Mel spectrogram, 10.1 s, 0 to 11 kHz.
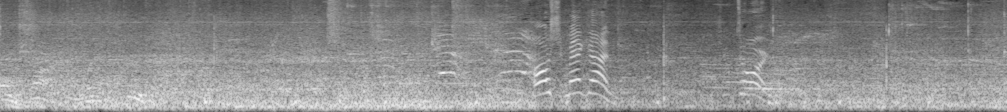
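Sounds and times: arcade machines running: 0.0s - 10.0s.

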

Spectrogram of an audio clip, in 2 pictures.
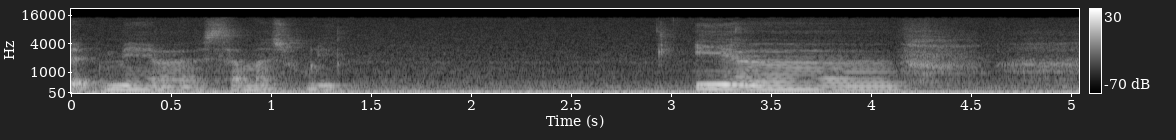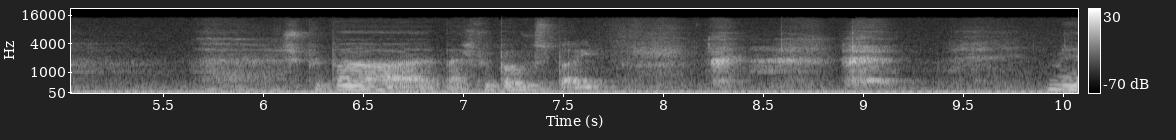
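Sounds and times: woman speaking: 0.0s - 1.4s, 3.0s - 4.4s, 5.7s - 9.1s.

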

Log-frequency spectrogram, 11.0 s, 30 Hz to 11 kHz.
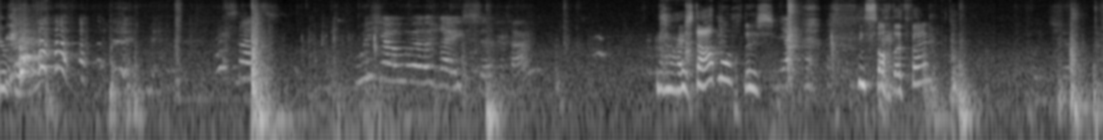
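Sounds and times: trailer ramp landing with thud: 2.1s - 5.8s.

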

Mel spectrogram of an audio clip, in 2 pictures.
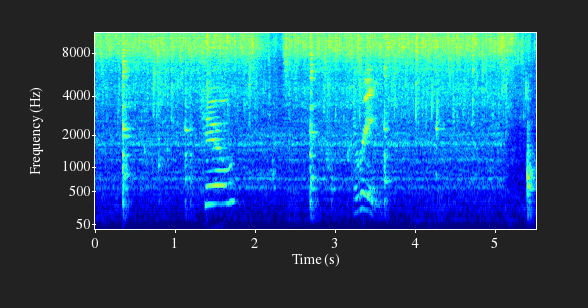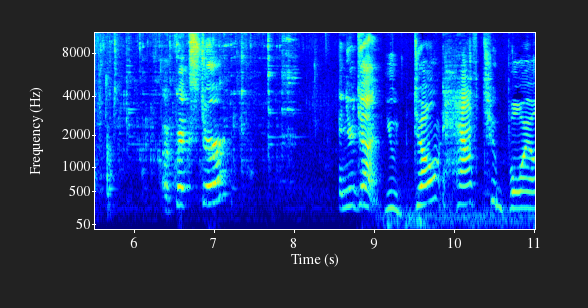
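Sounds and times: tap water pouring into a glass cup: 0.2s - 6.4s.

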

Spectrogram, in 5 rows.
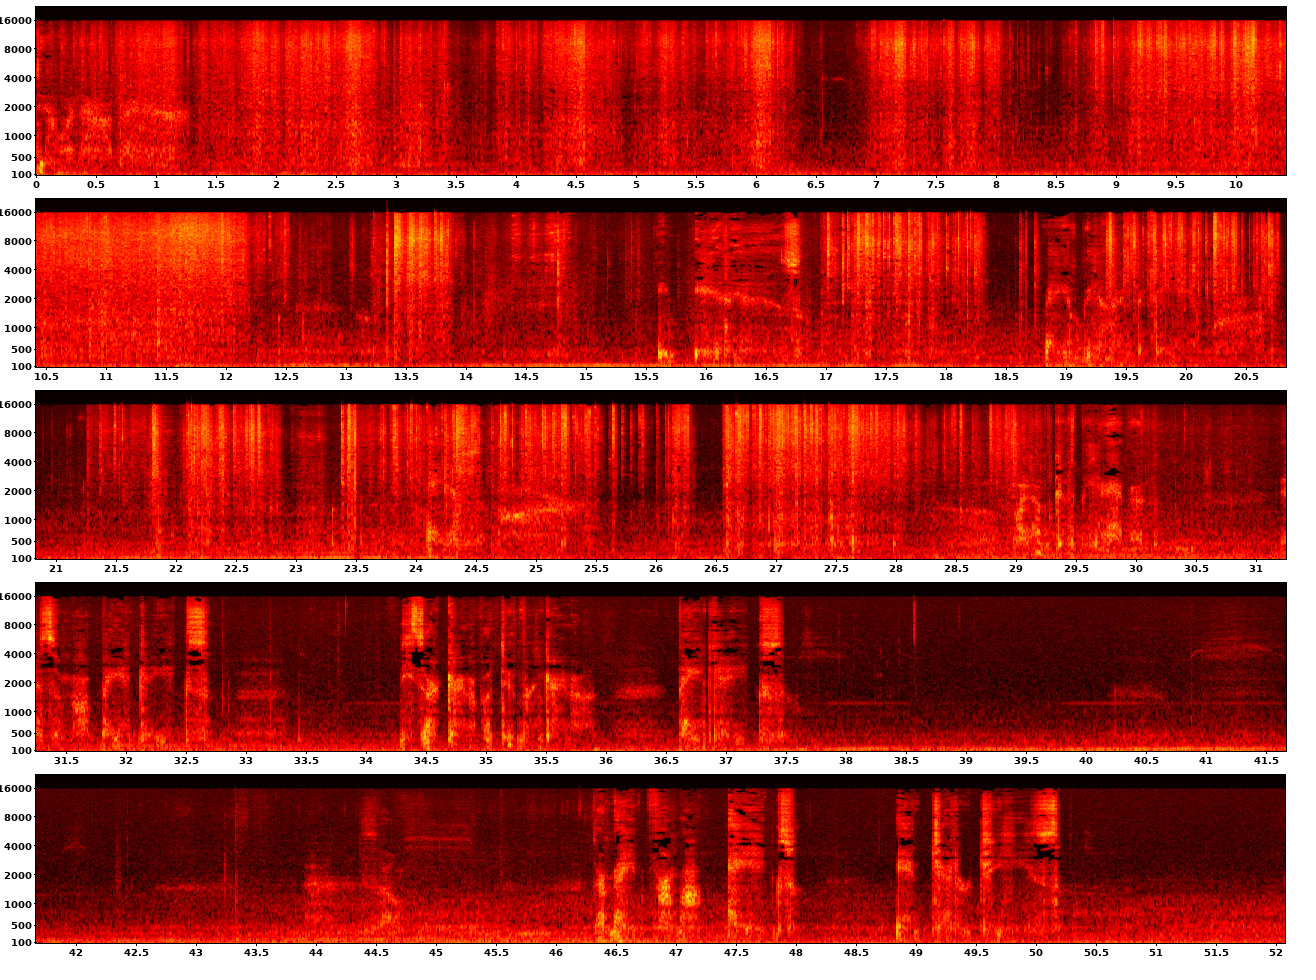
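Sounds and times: steady low hum: 0.0s - 52.0s
aluminum foil crinkling and tearing: 0.2s - 30.9s.

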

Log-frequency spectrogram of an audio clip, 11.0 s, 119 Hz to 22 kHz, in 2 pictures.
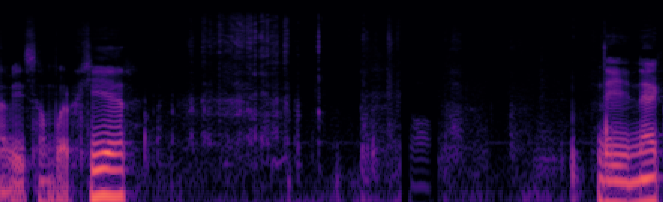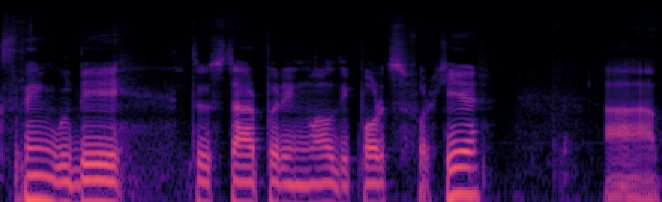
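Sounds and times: pen scratching cardboard: 1.6s - 2.6s.

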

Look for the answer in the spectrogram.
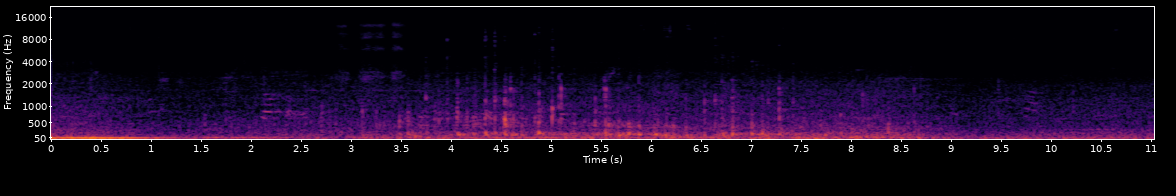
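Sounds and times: city background noise: 0.0s - 11.0s.

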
